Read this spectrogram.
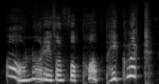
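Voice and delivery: gentle cartoon bear narrating; Pooh Bear voice. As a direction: read it as a gentle honey-loving bear.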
